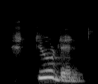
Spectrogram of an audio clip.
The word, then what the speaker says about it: Student: So here, whenever ST comes at the beginning of the German word, it is pronounced as st. And U with umlaut, it's pronounced as U and not U. So it will be student.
